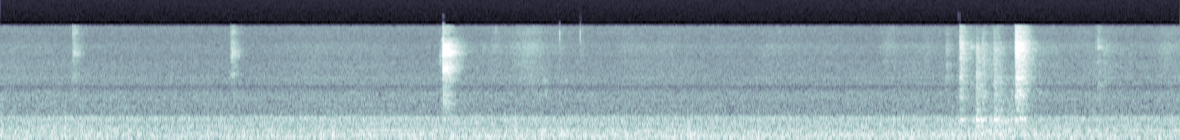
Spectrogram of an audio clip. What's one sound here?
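Train wheels roll and click along the rails.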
